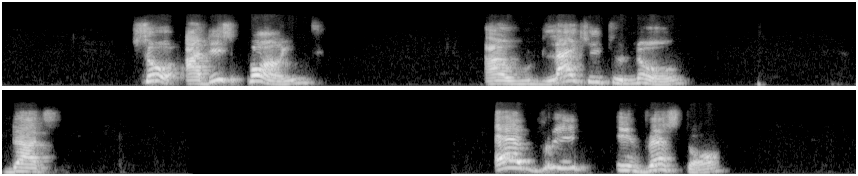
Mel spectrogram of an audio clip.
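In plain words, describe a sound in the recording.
A middle-aged man speaks in bursts through an online call, with pauses between phrases.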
